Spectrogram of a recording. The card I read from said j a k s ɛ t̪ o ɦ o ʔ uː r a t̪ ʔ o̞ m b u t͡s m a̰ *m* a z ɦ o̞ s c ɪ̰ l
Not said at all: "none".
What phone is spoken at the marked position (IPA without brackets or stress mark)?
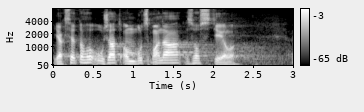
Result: n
